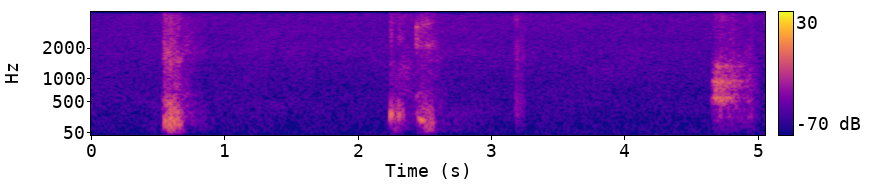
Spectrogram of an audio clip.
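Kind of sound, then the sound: animal, dogs barking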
